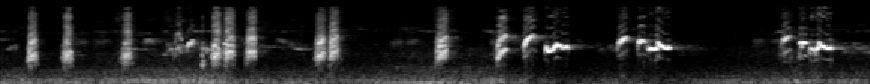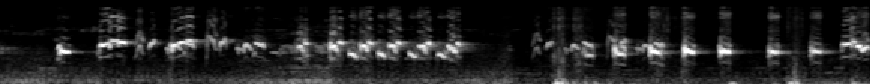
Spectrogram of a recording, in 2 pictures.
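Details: Sooty-headed bulbul singing, recorded to lure bulbuls: sharp clicks and short slurred notes at first, then rolling bubbly warbles and fast chirped runs.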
